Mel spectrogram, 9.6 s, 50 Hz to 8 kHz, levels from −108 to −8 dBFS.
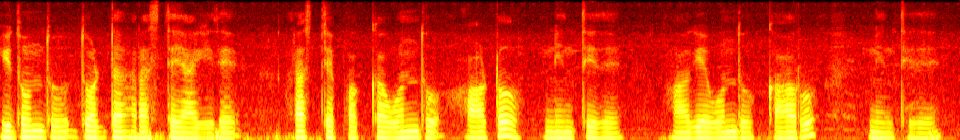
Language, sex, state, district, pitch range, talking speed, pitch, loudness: Kannada, male, Karnataka, Koppal, 105-120 Hz, 75 wpm, 115 Hz, -22 LUFS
